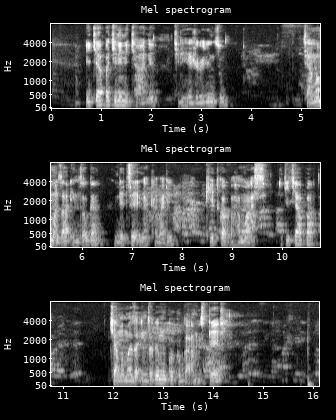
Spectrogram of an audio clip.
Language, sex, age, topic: Kinyarwanda, male, 25-35, finance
